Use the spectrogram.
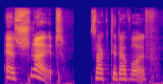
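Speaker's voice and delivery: expressive read-aloud with deliberate phrasing; story narration. A narrator's reading. Reading a snowflake fable to co-host, expressive storytelling.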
